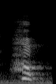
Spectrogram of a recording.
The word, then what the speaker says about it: 햇: batchim, it doesn't get it's not pronounced s. It's pronounced het, het, just like if it was tigut batchim, het, het. So the closest romanization of the sound of this word would be hat, but without t sound at the end.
